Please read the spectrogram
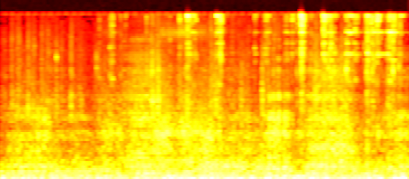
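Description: Faint handling sounds: a few light clicks and rustles as hands take hold of the silver-leafed lamp, more of them in the second half, over a low steady hum.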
